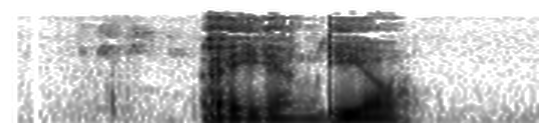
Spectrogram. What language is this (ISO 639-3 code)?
tha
